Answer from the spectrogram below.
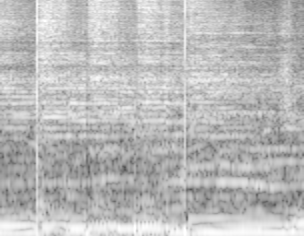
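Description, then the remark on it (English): A rock band plays loudly and steadily in a performance on the show Rock School, with a thick sustained bass-heavy guitar sound and a few sharp drum or cymbal crashes cutting through. No one is singing. “I'm going to play the audio for you”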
